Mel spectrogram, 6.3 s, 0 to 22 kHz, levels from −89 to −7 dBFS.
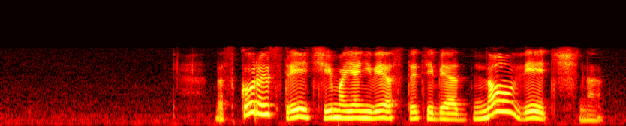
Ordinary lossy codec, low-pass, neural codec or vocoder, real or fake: none; 5.4 kHz; none; real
